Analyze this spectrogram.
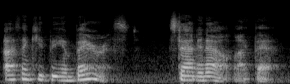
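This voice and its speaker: A woman's voice: medium pitch, steady tone, normal speed, darkish tone, slightly rough, lightly acted. A woman acting in a TV drama as a guarded, possessive mother who is defensive about her boy. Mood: polite, evasive. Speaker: actor in a TV film.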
